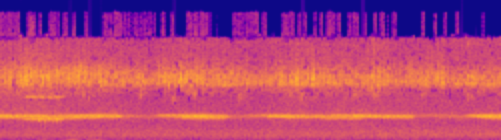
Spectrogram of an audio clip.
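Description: A cricket trills steadily on a high, even pitch over a soft rush of wind.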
